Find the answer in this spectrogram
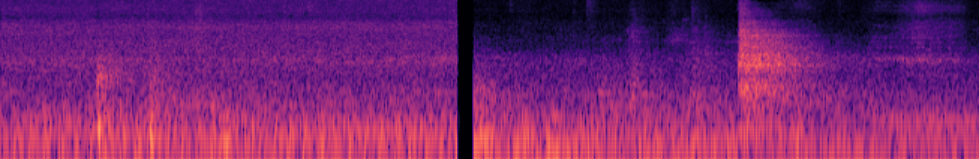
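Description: Tire-shop air tools working on a car's rear wheel: a steady, rapid mechanical rattle, then, after a sudden cut, a steady hum and a short, loud burst of hiss about five seconds in.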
